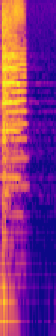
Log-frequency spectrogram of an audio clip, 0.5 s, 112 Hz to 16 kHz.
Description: horn_hit1.wav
